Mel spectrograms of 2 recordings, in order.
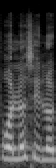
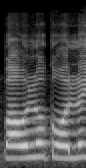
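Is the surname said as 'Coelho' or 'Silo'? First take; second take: Silo; Coelho. First: The surname is said as 'si-lo'. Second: The surname is said as 'ko-el-yo'. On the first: The speaker calls it wrong. "उन्होंने सब ऐसे बोलते" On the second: The speaker calls it right. "ये एग्जैक्ट"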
